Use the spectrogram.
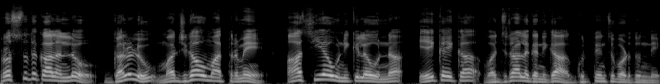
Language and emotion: Telugu, neutral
